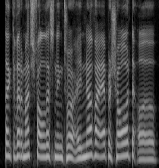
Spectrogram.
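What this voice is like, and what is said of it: Random mixed put-on accent. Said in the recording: “I don't know what accent that was. That was cool. ... turned into some random accent man. ... Every accent man. ... Every accent all right. Man, all at once.”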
